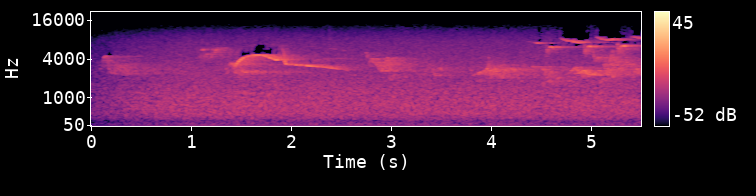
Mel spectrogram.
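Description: Birds calling over a steady outdoor hiss. About a second and a half in there is a whistled note that rises and then slides down, and quick high chirps come near the end.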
